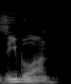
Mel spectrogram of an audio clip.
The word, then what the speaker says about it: Zebulun: Zebulun. That's how you say it. – You think so? – How do you say it? – Well, I would say Zebulun. – No, the U is more prominent. Zebulun.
